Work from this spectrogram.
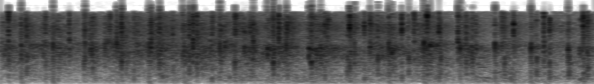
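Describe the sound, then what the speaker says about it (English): Audience applause at a Toronto anniversary gala, a dense, steady wash of many hands clapping that fills the hall for several seconds at fairly loud, even level. "Give them a big round of applause for all their incredible hard work."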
